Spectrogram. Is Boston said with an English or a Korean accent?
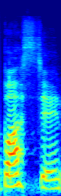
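English. It is said in a plain English accent.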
